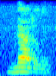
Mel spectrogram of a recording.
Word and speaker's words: Natalie: as a voice tap when you make the flap T you will feel vibration here Natalie Natalie you're going to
